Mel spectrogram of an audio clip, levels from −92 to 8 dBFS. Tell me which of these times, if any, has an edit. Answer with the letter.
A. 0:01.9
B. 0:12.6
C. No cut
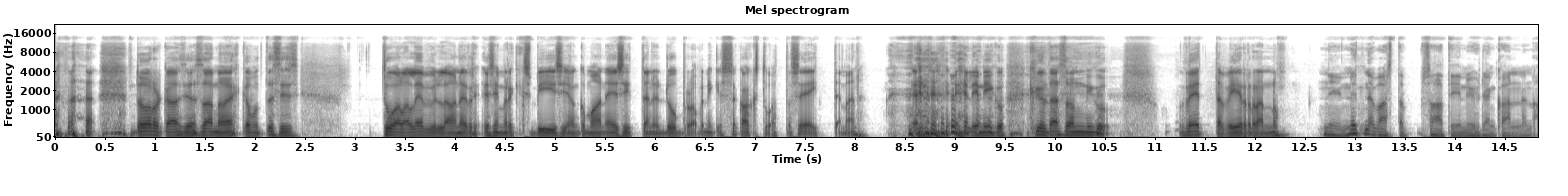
C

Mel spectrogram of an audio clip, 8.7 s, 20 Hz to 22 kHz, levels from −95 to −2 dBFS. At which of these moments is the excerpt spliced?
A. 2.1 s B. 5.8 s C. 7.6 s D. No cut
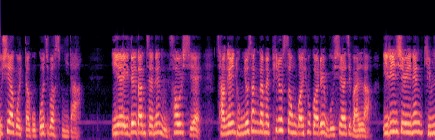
C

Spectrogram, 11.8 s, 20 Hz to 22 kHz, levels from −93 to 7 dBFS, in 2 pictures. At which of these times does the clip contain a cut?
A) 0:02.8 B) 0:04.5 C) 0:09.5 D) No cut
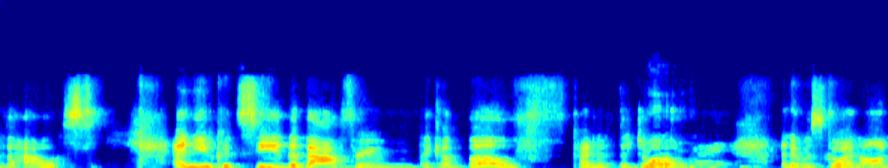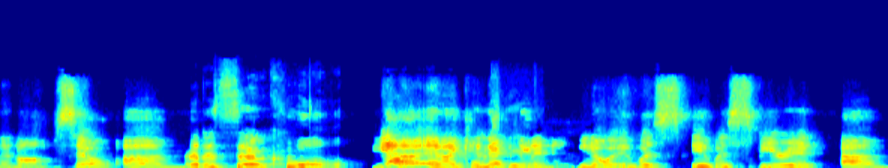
A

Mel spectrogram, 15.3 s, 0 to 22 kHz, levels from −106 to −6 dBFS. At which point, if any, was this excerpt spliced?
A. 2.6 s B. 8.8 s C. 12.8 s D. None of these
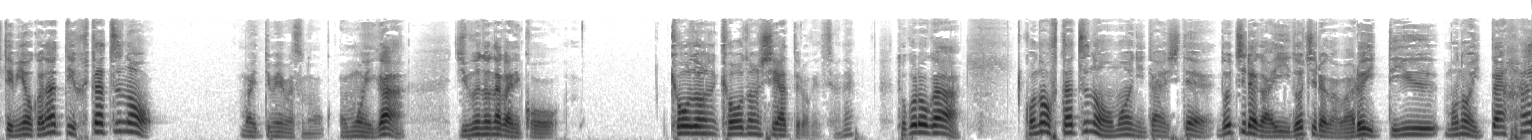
B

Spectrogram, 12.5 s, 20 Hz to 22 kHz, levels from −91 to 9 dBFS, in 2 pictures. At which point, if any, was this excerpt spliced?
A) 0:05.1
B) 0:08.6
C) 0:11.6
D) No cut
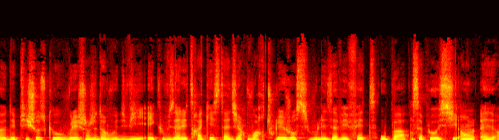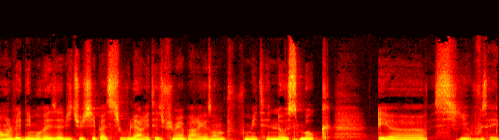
C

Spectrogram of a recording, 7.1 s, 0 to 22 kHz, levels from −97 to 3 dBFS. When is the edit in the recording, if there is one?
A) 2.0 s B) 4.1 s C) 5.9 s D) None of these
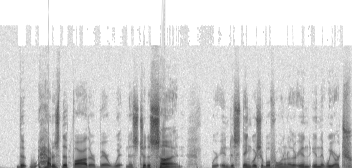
B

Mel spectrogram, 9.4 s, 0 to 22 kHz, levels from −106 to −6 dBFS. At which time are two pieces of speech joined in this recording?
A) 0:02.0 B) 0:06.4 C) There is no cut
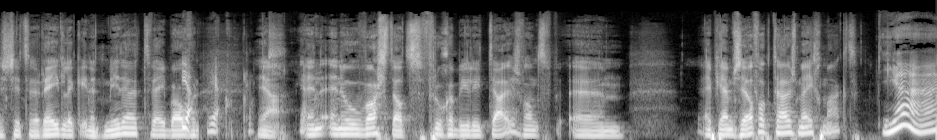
A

